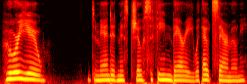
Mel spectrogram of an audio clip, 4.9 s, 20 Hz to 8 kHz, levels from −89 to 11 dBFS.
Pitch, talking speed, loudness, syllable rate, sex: 175 Hz, 110 wpm, -19 LUFS, 4.9 syllables/s, female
